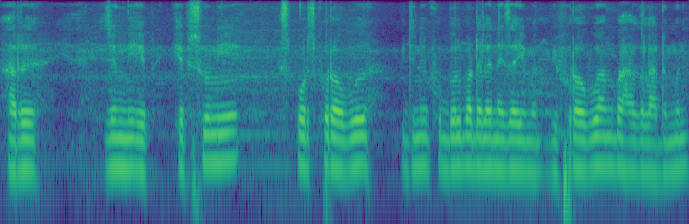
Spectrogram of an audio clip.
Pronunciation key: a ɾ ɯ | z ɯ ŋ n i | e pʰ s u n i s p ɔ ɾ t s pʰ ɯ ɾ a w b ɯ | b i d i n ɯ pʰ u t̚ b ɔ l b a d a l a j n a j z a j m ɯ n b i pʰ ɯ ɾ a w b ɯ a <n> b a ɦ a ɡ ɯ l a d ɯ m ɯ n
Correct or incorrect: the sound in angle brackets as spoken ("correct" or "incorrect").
incorrect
